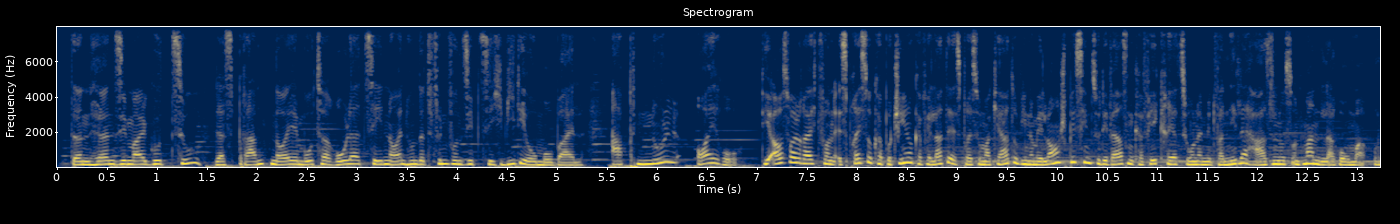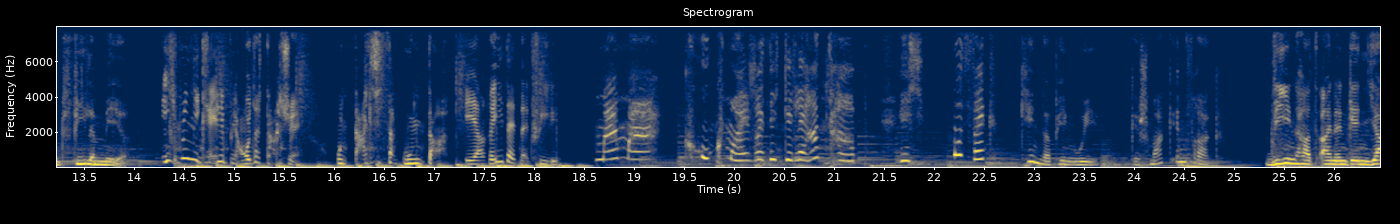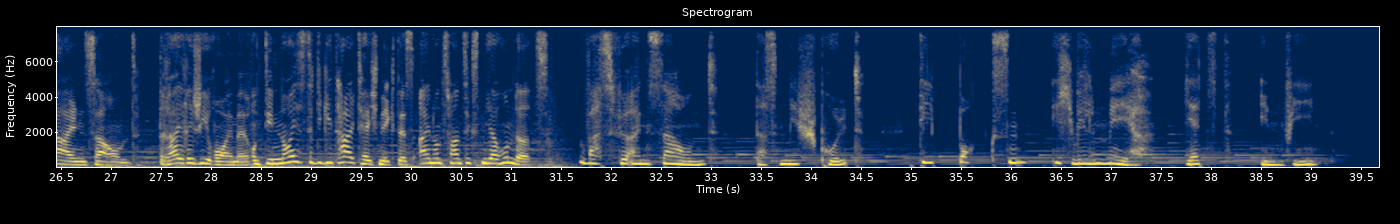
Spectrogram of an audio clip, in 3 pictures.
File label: German Germany Commercial; fertiger Mix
